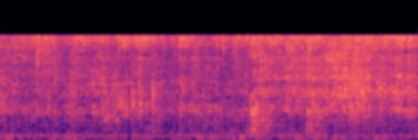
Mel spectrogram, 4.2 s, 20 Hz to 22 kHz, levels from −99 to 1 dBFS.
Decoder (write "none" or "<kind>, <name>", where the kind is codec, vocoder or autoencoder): none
